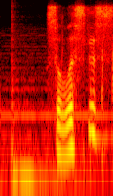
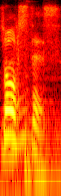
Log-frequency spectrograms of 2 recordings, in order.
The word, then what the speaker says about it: Solstice: Solistus or Solista? Yeah, what is that? It's another Or no, I'm thinking RPG of game. Solstice. right? Solstice. Thank you. Yeah, you're saying it correctly.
